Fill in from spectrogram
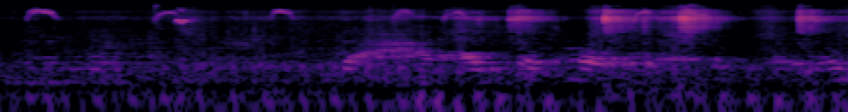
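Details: An olive-backed sunbird feeding its small young gives thin, very high arched notes, about two a second, swelling into louder sharp chips near the end, over a faint lower murmur.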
